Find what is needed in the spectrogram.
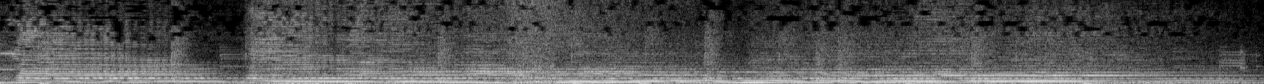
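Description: Diesel locomotive's multi-tone air horn sounding a long blast. There is a short break about a second in, then it is held for several seconds before fading. Underneath is the rumble and thump of train wheels on the rails.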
